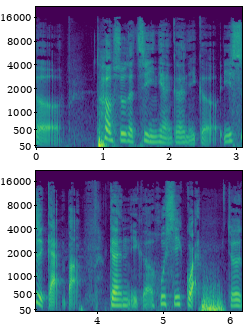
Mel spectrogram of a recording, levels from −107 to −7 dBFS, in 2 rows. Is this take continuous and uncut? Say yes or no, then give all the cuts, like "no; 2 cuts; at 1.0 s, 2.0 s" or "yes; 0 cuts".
no; 1 cut; at 4.1 s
